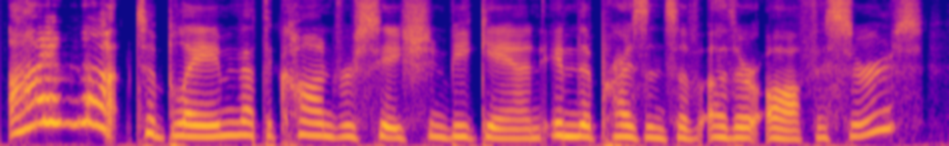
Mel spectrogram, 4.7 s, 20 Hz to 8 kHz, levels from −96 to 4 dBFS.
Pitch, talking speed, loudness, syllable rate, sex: 260 Hz, 175 wpm, -19 LUFS, 5.8 syllables/s, female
